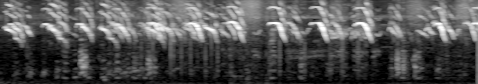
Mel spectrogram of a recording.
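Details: Chicks cheep at night, trying to reach their mother hen, who sleeps on a stick above the nest. Loud, piercing, downward-curving peeps come in clustered bursts over a quiet background.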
